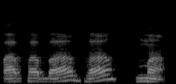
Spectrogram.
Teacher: इसका उच्चारण स्थान जो है ओष्ठ है, अभ्यंतर प्रयत्न स्पर्श है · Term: पवर्ग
